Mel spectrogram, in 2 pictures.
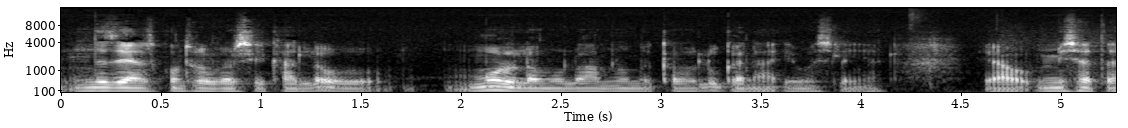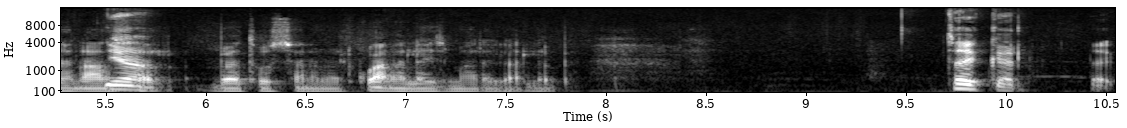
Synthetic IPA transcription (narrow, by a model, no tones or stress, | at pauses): ɨnd̪əzːihajnət̪̚kʰont̪ɾovəɾsikʰalːəhmululəmuluamnowməkʼːəβəluɡəna̰jɪməslə̰ɲːa̰lja̰wɛmːisət̪ʼɨhɨnasə̰ɾbət̪ʰəwɔsːənəməlkʰoanalajzmad̪ɾəɡa̰lːə̰bːɨn | t̪ʰɨkːɨl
